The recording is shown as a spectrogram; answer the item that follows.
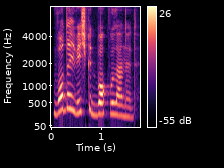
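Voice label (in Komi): "водӧй веськыд бок выланыд", Komi, female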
